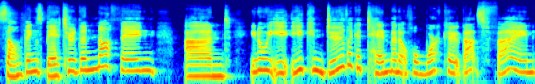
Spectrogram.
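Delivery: high-pitched, condescending, coddling tone. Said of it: "almost in a quite condescending tone".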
